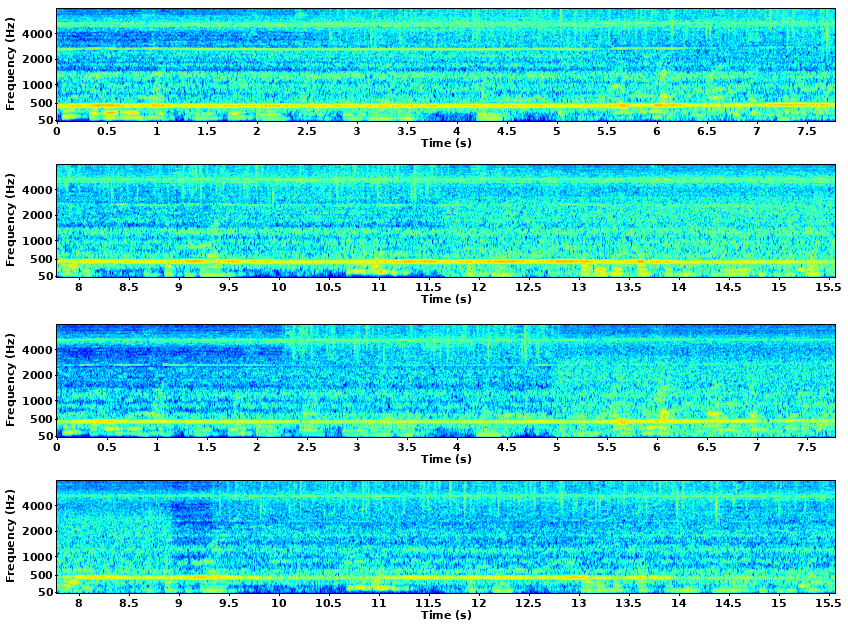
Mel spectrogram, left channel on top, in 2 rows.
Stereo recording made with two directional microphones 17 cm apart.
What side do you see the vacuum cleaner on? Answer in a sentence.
In this clip you hear the vacuum cleaner on the left.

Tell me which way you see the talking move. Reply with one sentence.
You can hear the talking go right and come back.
